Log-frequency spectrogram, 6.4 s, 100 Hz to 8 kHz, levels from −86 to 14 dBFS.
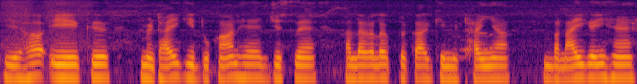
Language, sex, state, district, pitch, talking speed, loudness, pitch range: Hindi, male, Haryana, Charkhi Dadri, 135 Hz, 140 wpm, -15 LUFS, 130-140 Hz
